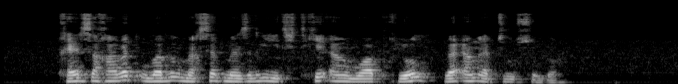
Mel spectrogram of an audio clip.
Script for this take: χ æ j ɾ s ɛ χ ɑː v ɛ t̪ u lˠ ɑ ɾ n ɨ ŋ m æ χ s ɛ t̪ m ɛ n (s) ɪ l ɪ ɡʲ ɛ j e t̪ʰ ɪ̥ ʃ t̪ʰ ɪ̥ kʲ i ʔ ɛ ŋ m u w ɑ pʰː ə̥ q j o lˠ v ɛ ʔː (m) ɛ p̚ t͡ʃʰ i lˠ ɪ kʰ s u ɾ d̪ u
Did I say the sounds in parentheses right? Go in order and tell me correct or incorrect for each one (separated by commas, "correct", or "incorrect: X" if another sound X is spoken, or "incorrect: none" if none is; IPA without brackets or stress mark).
incorrect: z, incorrect: ŋ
